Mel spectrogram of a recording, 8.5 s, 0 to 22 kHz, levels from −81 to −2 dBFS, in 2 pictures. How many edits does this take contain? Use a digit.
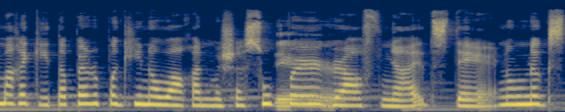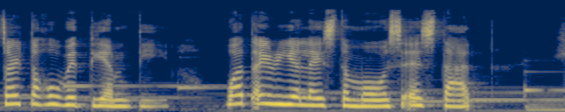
1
